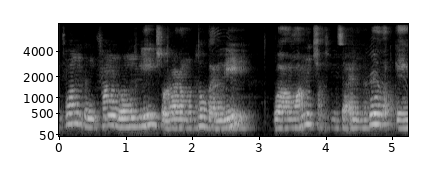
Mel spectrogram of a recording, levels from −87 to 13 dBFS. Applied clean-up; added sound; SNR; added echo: neural mask model DeepFilterNet 3.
